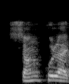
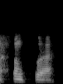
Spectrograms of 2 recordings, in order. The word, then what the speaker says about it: शंखुआ: शंखुला जी right? हाँ शंखुआ। शंखुआ।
